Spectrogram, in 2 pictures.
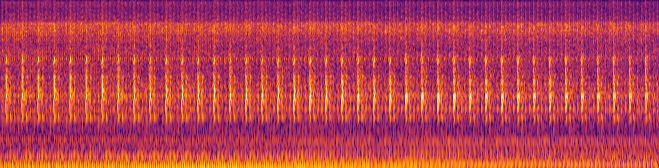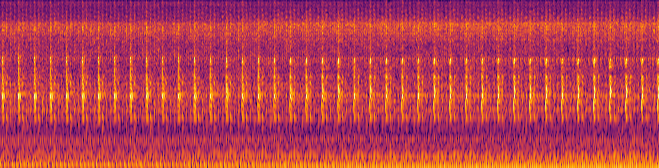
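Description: An uneven, lumpy diesel idle with a hard beat about three times a second, steady and repeating. Points to a cylinder down on compression.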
